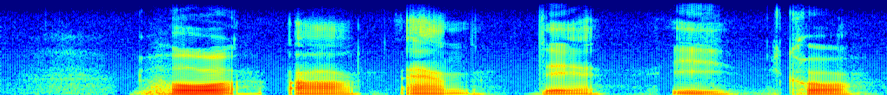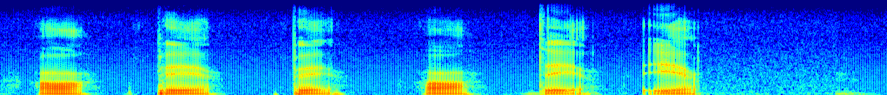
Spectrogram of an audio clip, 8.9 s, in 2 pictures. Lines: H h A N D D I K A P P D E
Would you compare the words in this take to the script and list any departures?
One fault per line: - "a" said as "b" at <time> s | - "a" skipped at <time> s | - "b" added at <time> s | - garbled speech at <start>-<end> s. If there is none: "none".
- "h" skipped at 1.2 s
- "D" skipped at 3.0 s
- "A" added at 6.5 s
